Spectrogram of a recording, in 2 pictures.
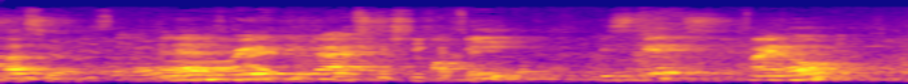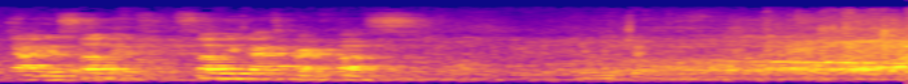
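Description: A boy speaks with animation through a microphone and loudspeakers in an echoing hall.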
